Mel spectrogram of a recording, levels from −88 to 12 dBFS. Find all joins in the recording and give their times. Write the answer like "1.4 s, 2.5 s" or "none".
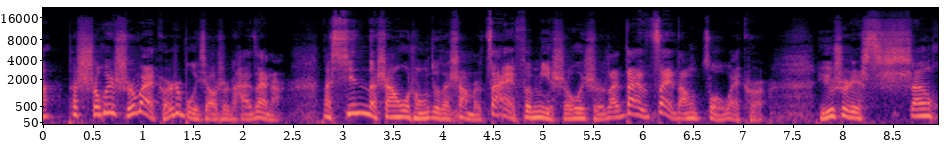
none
